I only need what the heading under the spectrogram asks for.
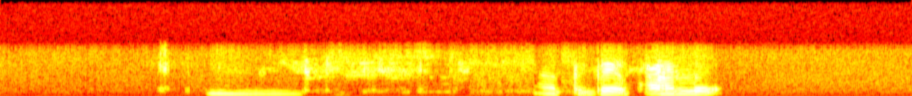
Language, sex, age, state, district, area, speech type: Santali, female, 30-45, Jharkhand, Pakur, rural, conversation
